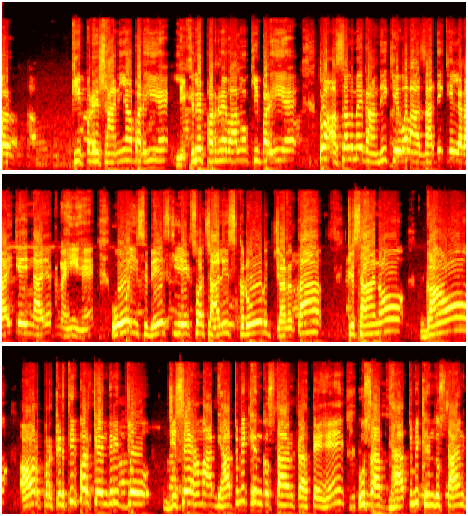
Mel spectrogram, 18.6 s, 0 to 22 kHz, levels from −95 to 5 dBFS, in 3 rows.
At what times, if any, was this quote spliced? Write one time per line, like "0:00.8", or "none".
0:04.0

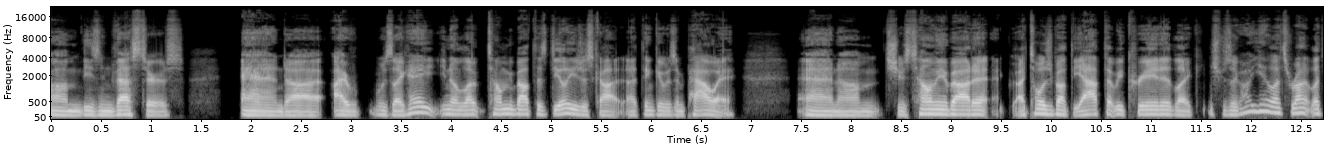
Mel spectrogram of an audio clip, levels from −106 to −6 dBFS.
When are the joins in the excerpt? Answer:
0:09.5

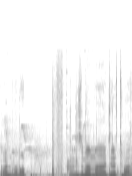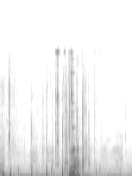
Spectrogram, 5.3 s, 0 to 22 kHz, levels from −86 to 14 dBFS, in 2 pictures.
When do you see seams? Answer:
0:01.2

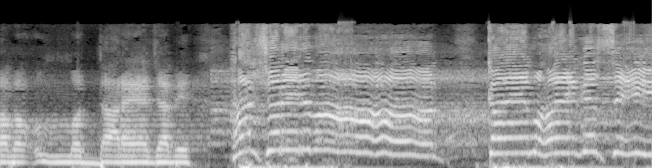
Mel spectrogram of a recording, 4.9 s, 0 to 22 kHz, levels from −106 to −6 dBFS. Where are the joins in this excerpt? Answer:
0:01.6

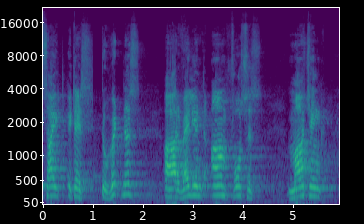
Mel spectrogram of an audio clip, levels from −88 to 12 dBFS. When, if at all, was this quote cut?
0:01.0

